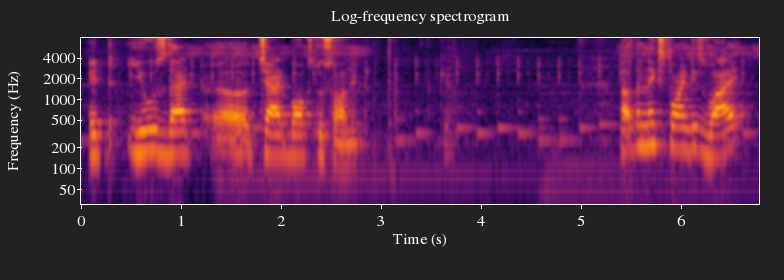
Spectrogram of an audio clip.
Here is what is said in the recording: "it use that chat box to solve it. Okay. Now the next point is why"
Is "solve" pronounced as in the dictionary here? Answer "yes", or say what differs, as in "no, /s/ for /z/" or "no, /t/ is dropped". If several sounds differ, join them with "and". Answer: no, /v/ is dropped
